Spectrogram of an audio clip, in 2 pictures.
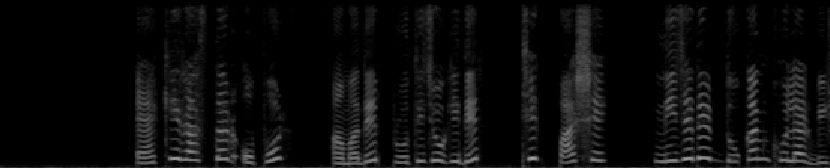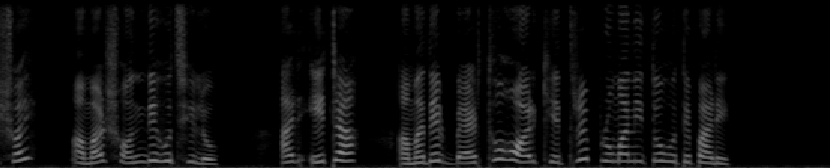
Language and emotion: Bengali, fearful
